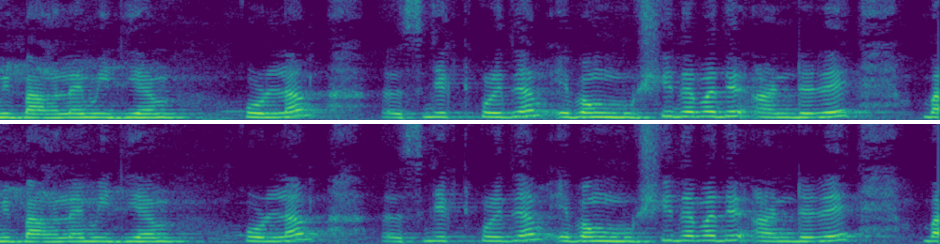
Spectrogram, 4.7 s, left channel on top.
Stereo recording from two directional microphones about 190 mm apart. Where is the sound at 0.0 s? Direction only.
10° left (ahead or behind).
